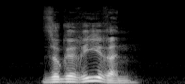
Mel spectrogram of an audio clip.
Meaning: to suggest
- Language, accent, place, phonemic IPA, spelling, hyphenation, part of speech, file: German, Germany, Berlin, /zʊɡeˈʁiːʁən/, suggerieren, sug‧ge‧rie‧ren, verb, De-suggerieren.ogg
